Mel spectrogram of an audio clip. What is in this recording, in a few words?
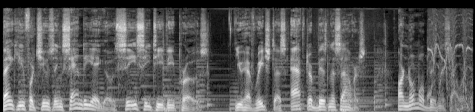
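American English, male, IVR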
